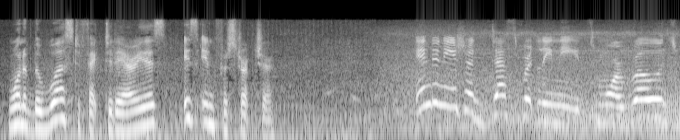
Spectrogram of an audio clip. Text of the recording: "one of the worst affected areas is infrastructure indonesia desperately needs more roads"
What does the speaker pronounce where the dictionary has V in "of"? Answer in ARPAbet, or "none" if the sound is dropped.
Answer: V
